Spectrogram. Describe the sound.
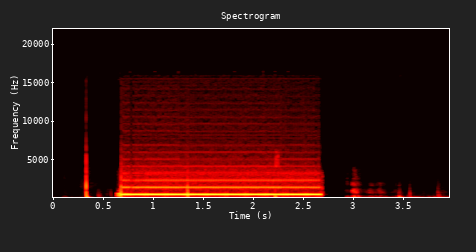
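A ringback tone plays on an outgoing telephone call: one steady, loud, sustained electronic tone lasting about two seconds, then faint, brief sounds.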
